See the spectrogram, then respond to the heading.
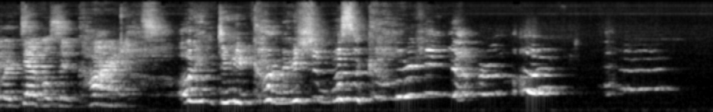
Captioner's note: crying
